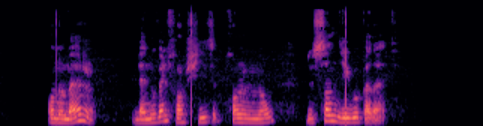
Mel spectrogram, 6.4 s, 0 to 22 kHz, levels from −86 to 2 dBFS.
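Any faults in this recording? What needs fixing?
File header played as audio: sharp snaps at 0.76 s (before "hommage la nouvelle"), 2.55 s (before "prend le nom de") and 4.62 s, where header bytes were decoded as samples. Each appears as a near-vertical broadband line on a spectrogram and a lone spike in the waveform. Strip each WAV header before joining or streaming the pieces.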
